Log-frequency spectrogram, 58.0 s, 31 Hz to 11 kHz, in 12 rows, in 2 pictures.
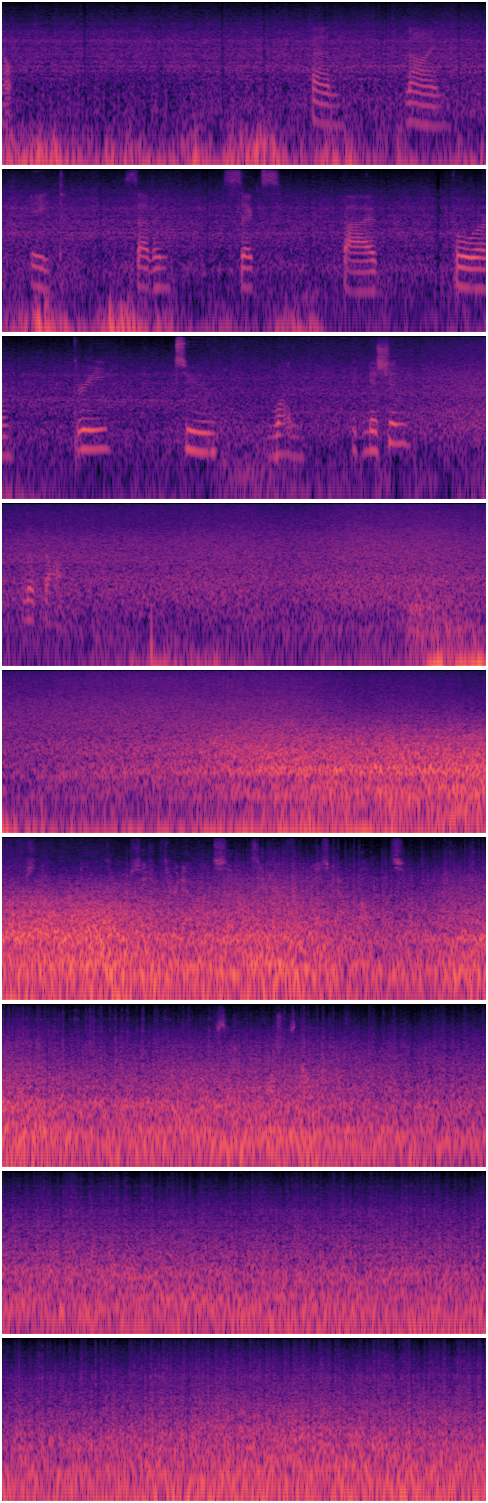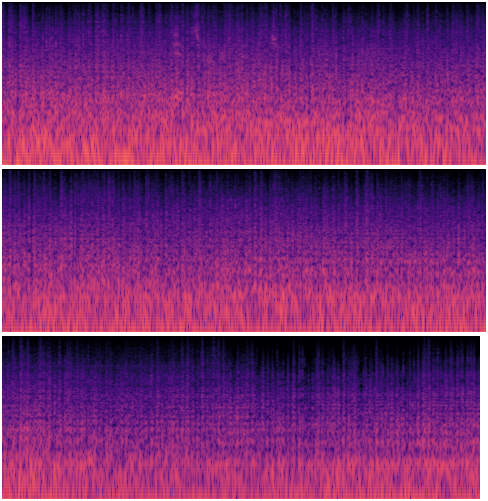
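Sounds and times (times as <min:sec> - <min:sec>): rocket engines roaring: 0:00.0 - 0:57.8
sharp crackles: 0:00.0 - 0:58.0.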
